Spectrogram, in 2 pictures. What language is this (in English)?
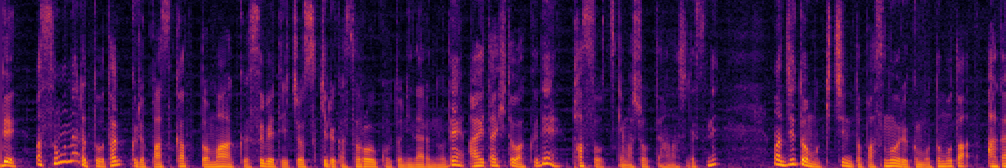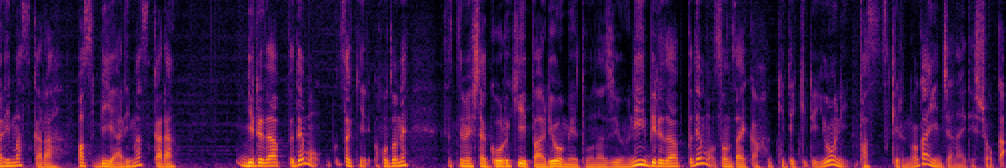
Japanese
